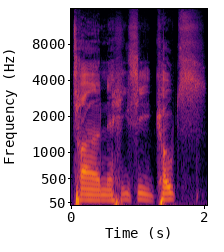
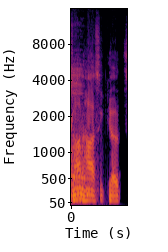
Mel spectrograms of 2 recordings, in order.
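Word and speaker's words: Ta-Nehisi Coates: It was brought by Sarah Silverman and it was brought by um I'm pronounced their name wrong, but uh Tanahesi Coats. Um Tanahasi Coats.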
